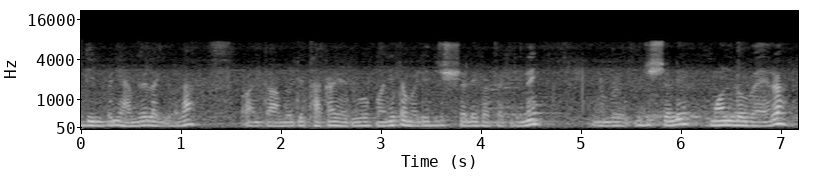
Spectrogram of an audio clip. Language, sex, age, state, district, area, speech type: Nepali, male, 18-30, West Bengal, Darjeeling, rural, spontaneous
